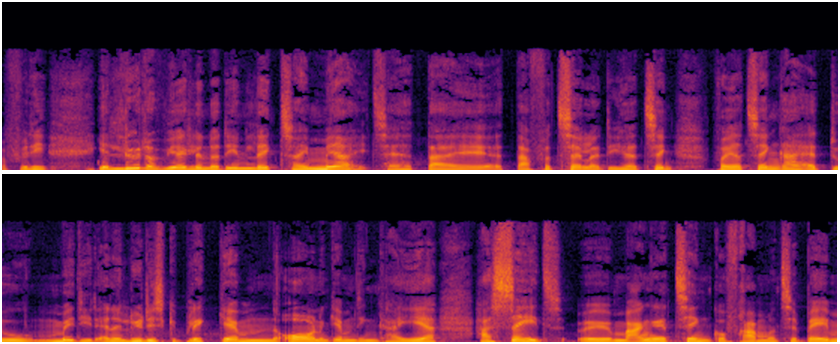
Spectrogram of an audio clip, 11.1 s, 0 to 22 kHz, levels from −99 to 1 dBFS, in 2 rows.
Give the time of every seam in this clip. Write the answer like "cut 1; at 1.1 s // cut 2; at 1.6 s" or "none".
none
